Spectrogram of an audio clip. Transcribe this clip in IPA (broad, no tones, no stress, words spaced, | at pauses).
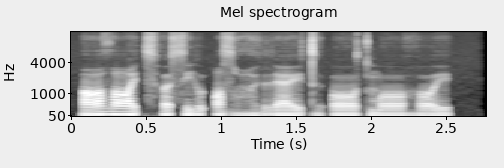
ɑ ðˤiːt͡sʰʌsiʊ̯ ʔizˤə̤ɦə̤ræːɪ̯ tə̤ʔɔːtmɔːɦɔɪ̯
